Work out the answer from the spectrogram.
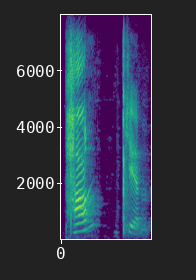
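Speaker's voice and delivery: Pumpkin split as pump, pause, kin; loud first beat of Pumpkin, then a gap before kin; broken into syllables. Shown as a demonstration. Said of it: "Let me say that again".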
